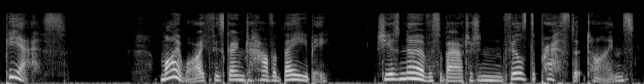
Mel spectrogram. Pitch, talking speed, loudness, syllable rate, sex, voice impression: 200 Hz, 175 wpm, -19 LUFS, 5.1 syllables/s, female, feminine, adult-like, tensed, powerful, slightly hard, fluent, raspy, intellectual, slightly wild, lively, intense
